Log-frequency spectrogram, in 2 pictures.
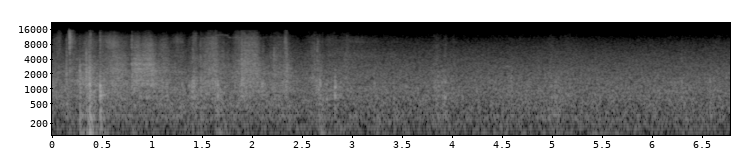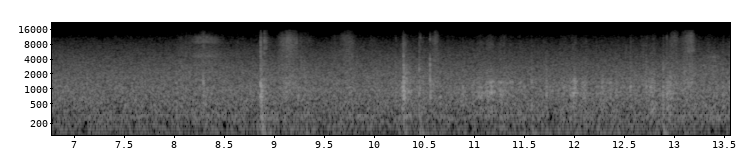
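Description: A pen scratches faintly on paper.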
